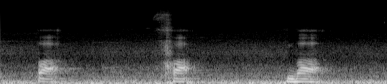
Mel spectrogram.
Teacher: हमारे दोनों होट मिल जाएंगे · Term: ओस्ट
